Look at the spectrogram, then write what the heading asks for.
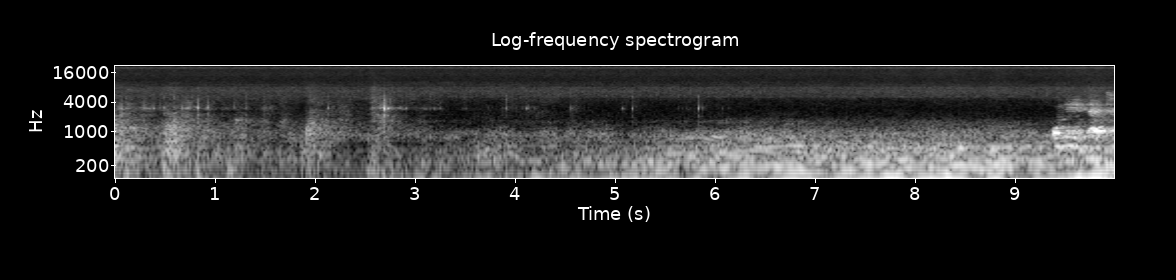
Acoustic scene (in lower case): elevator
